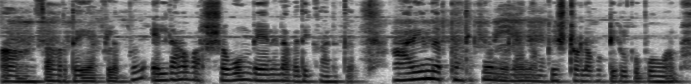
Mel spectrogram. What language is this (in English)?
Malayalam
